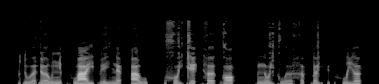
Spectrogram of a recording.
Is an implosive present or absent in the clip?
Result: present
